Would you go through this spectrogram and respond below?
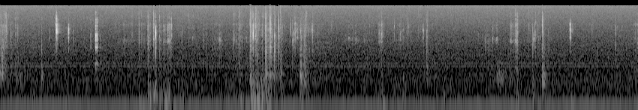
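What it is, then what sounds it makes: Soap bar being shaved. A hand-sized solid orange soap bar held in the hand has curled strips shaved off it with a steel utility-knife blade. Soft, scattered scraping clicks and brief crisp snaps sound over a steady low hum, with a denser cluster of cuts around the middle of the clip.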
